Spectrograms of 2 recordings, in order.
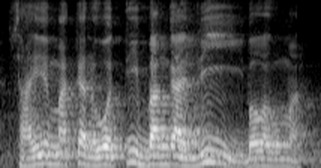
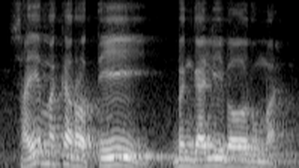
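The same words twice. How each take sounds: First: It flows without a pause after roti. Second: There is a pause after roti.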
